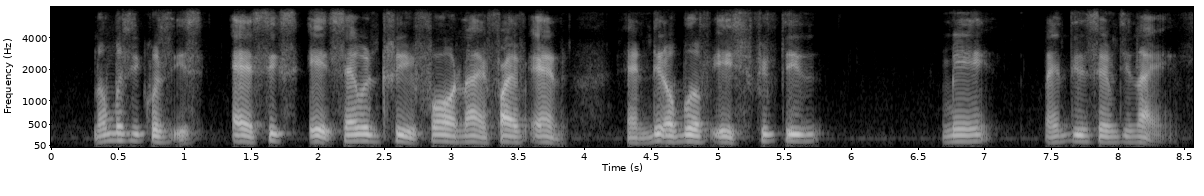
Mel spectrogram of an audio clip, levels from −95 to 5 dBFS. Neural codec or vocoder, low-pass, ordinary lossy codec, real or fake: none; 7.2 kHz; Opus, 16 kbps; real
